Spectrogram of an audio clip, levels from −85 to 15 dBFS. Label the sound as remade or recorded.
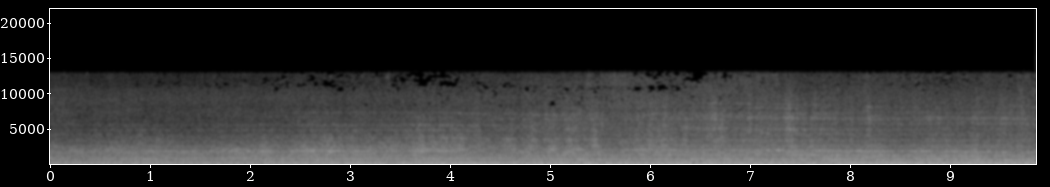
recorded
